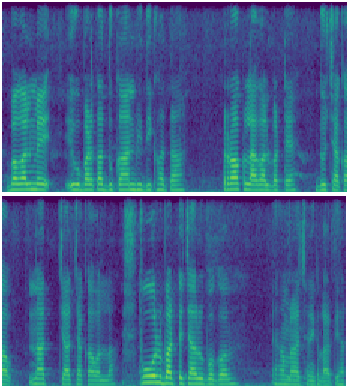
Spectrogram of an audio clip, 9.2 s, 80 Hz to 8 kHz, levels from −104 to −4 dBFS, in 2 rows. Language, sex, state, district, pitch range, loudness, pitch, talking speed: Bhojpuri, female, Bihar, Gopalganj, 190-220 Hz, -32 LUFS, 205 Hz, 155 wpm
